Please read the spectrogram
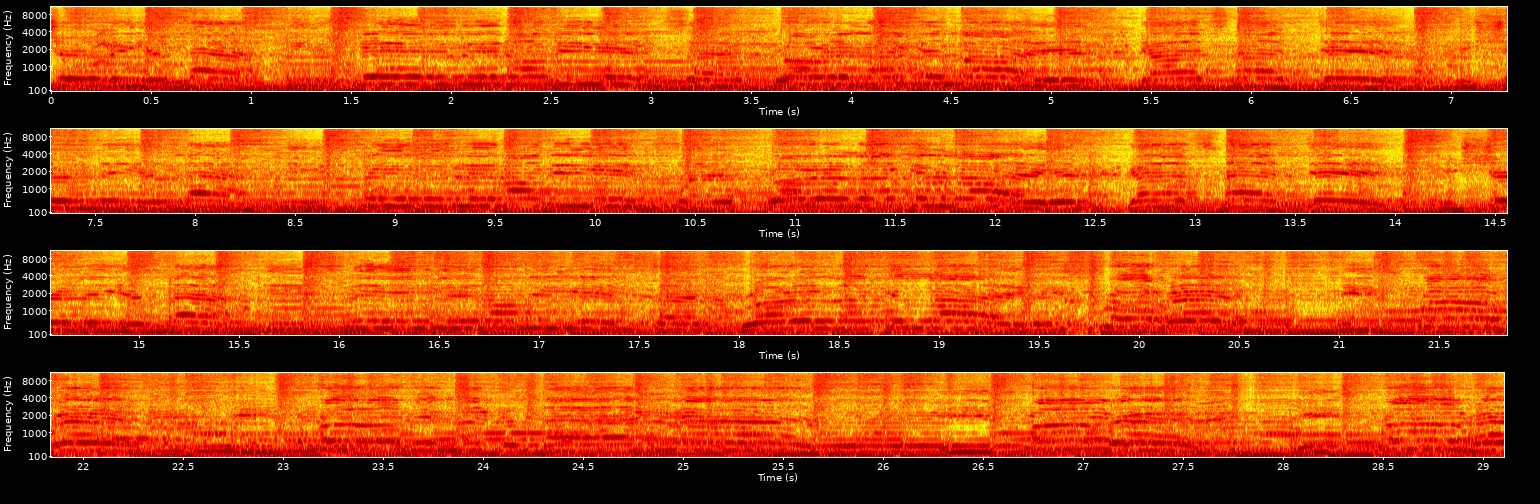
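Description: Live amateur band playing an upbeat worship rock song on drum kit, bass guitar, electric guitar and saxophone, amplified through PA speakers.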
